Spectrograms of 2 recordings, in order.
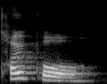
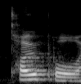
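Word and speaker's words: Taupō: I quite often hear this getting mispronounced. And I actually saw a really funny picture online, and it was a picture of someone's toe and then a picture of a cat paw. So if you needed a visual cue to help you with the pronunciation of taupo, give that one a go.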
